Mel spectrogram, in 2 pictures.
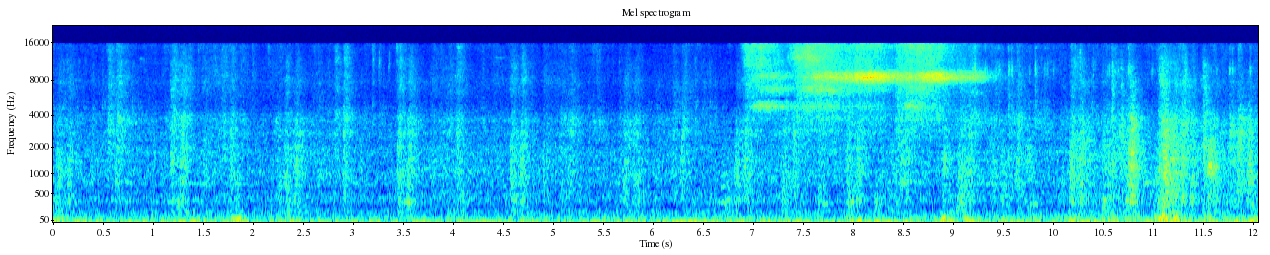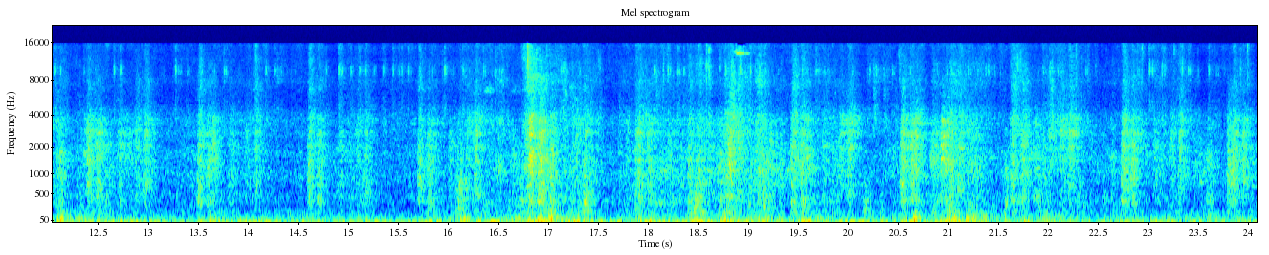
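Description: Wind rushes past an open train window.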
